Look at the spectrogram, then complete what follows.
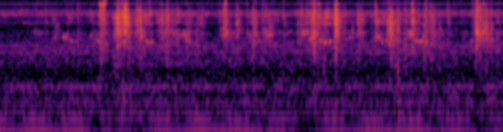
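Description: King quail chicks flapping their wings and scrambling as they try to fly out of the bin, with faint bursts of scratchy fluttering and rustling on paper, over a steady low hum.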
